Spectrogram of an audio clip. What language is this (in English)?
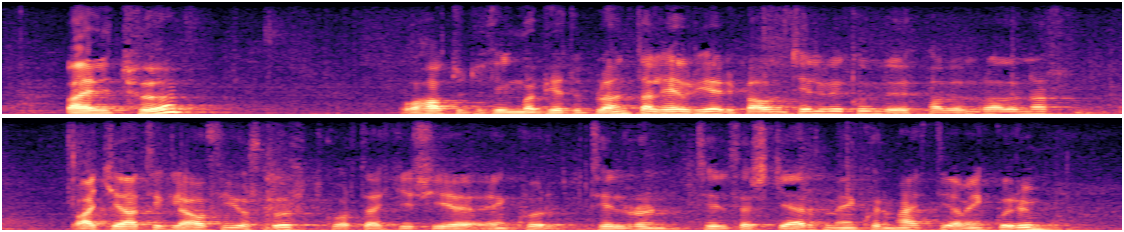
Icelandic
